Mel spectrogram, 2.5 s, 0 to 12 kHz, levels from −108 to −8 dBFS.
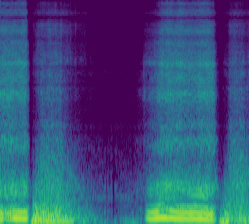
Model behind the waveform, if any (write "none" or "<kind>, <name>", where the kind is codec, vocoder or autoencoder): autoencoder, DAC-VAE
